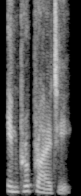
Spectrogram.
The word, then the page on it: Impropriety: Indian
